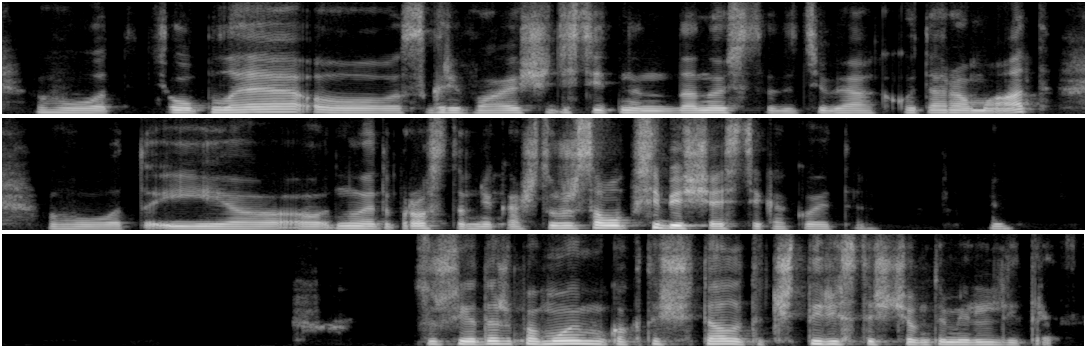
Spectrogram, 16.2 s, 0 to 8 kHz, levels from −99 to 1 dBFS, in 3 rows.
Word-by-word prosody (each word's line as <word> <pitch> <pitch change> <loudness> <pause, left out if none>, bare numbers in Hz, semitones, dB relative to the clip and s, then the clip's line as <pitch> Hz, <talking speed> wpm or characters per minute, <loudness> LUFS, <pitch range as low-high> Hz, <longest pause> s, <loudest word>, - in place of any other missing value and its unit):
вот 145 -4 -5 0.2
теплая, 170 +4 +1
э, 145 -4 -2
согревающая, 150 0 -4
действительно 155 0 -4
н 135 -1 -3
доносится 150 0 -1
до 130 - -10
тебя 140 +1 -6
какой-то 155 0 -7
аромат. 145 -2 -1 0.4
Вот, 135 -2 -7
и 150 0 0
а 140 -1 -2 0.3
а, - - -8
ну 165 0 +1
это 150 -2 -2
просто, 165 -2 -1
мне 140 0 -3
кажется, 140 +6 -6
уже 175 - +1
само 180 +1 +7
по 175 - -11
себе 185 -5 +9
счастье 155 -2 -1
какое-то. 140 -1 -9 0.6
М. 145 -1 -8 2.4
Слушай, 180 0 -3
я 180 - +6
даже 190 +1 +3
по-моему 195 0 +6
как-то 170 +2 -5
считала, 185 +1 +2
это - - -9
400 180 -2 +1
с - - -3
чем-то 160 -2 -1
миллилитров. 155 -3 -1
150 Hz, 140 wpm, -26 LUFS, 145-175 Hz, 2.4 s, себе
